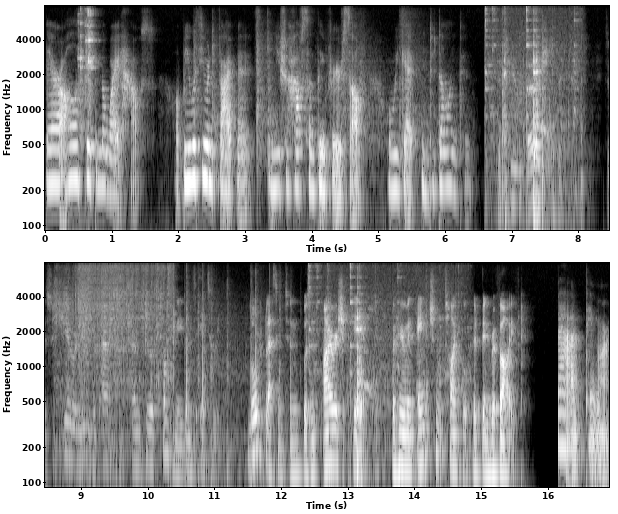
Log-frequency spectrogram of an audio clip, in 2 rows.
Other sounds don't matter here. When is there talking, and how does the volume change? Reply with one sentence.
You can hear the talking from 0.0 to 16.8 s, getting quieter then louder.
